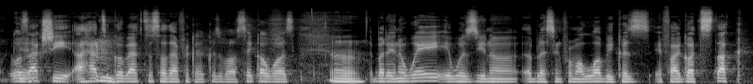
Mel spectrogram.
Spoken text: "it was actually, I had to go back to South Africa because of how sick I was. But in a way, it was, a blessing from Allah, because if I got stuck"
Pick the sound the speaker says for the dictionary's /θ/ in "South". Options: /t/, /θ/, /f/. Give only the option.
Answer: /θ/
